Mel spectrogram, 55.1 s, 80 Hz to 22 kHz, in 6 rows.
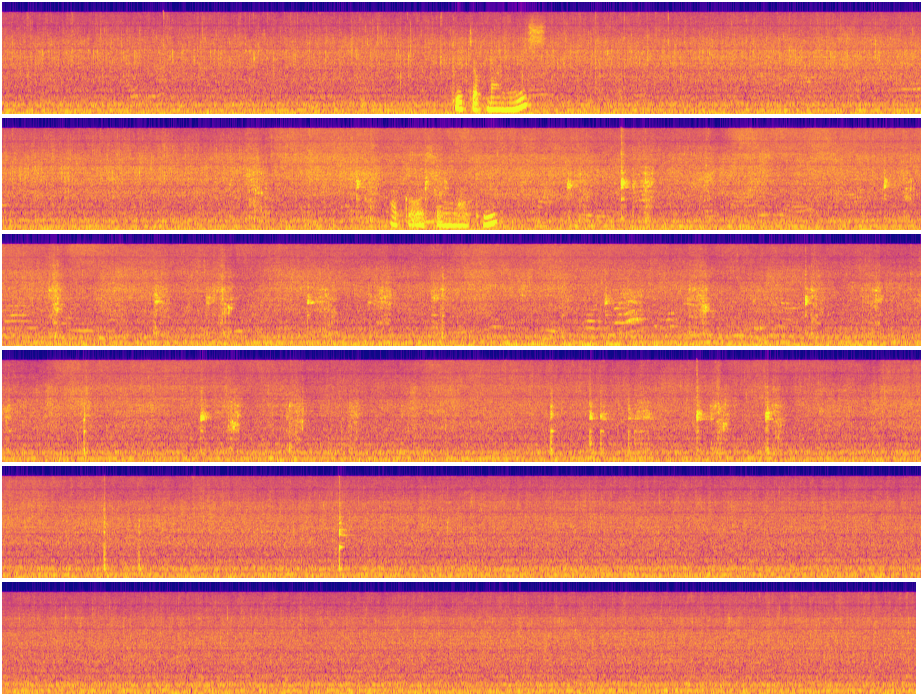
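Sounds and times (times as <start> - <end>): food sizzling in a hot wok: 0.0 - 55.0
spatula scraping a wok: 9.3 - 38.4.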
